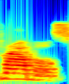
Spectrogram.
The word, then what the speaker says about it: Ramos: And is your middle name pronounced Ramos? It's Ramos. Yeah, Ramos.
